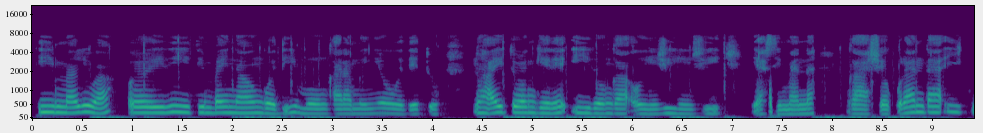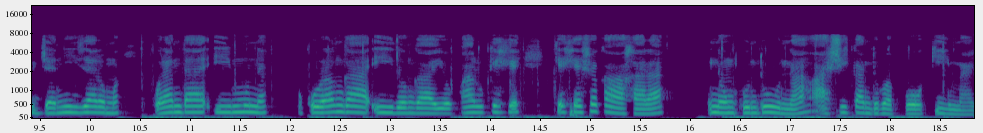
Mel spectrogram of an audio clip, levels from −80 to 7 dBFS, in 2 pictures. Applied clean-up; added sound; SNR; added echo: classical method log-MMSE.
